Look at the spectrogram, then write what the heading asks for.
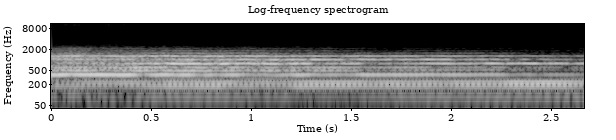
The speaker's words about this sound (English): Well, they're probably different, because those were actually other bells slowed down that I used on the album. They just sounded like that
